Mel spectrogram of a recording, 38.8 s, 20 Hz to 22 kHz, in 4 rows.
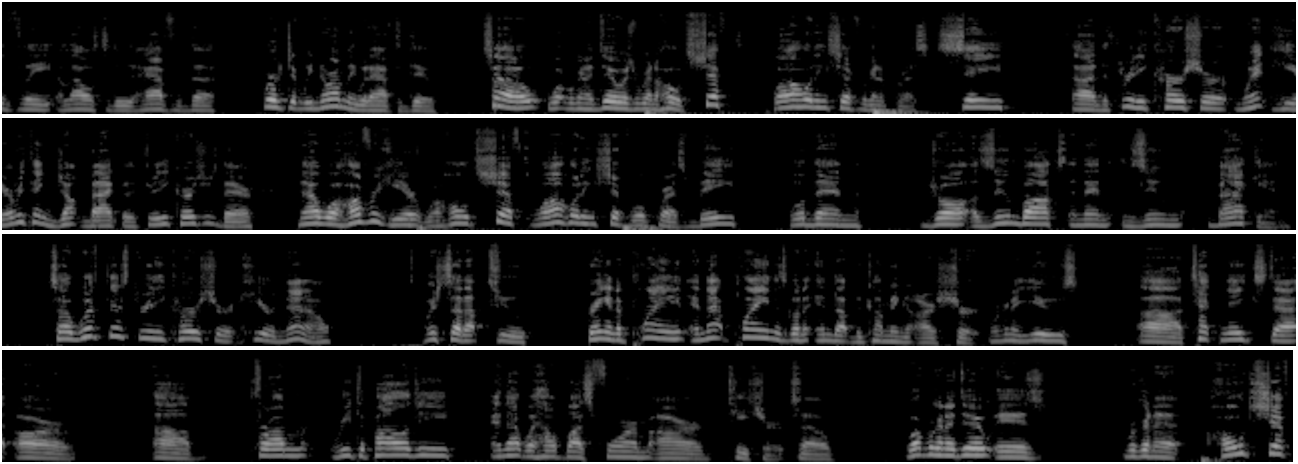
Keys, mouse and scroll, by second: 15.5 click.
